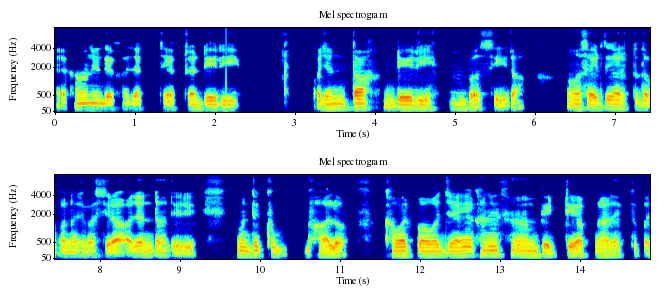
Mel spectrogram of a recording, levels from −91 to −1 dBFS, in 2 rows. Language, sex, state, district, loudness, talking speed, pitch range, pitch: Bengali, male, West Bengal, Paschim Medinipur, -29 LUFS, 130 wpm, 110-120 Hz, 115 Hz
